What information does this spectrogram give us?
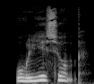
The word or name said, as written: oliesump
